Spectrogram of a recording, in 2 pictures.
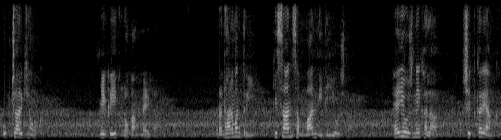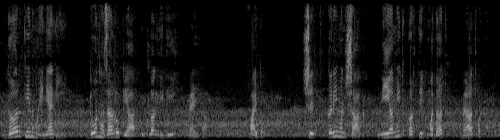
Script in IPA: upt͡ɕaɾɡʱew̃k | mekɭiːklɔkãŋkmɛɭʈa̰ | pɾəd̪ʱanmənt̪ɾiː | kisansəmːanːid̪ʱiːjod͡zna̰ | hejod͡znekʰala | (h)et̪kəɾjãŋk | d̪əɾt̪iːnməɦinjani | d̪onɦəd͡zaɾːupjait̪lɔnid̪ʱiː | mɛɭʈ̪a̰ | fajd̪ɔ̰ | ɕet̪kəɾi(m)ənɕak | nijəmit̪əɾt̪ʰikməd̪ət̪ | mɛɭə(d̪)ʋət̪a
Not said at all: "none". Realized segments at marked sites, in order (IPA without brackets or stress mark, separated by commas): ɕ, m, t̪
